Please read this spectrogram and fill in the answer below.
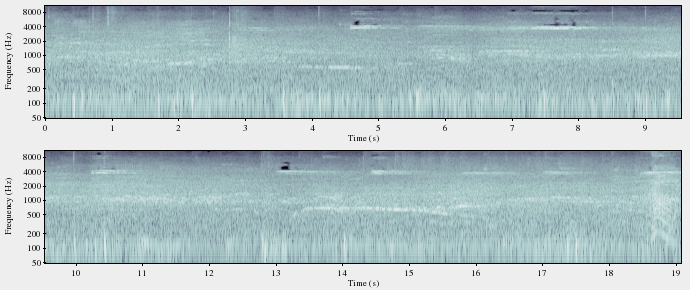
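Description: Volleyball tournament hall ambience: many voices talking at once, volleyballs bouncing and being struck on the courts, and several short high squeaks, echoing in a large hall.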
